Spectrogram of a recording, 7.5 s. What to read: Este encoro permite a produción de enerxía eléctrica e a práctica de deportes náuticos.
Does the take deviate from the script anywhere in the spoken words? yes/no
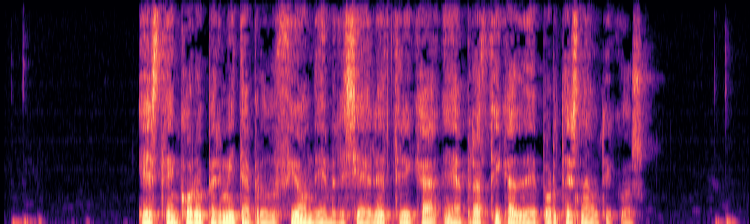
no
